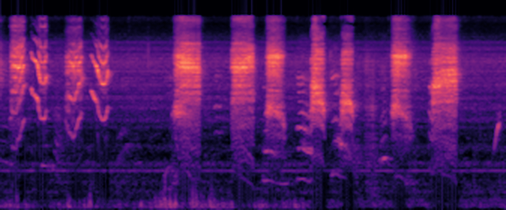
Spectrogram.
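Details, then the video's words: Black drongo, a bird that mimics a cat's meow and has odd screeches: a series of harsh, hissing screeches alternating with quick high, bent whistled notes, about ten bursts in close succession. "Burung Sri Gunting Yang Doyan Ngomong Meong Dan Teriakan Anehnya"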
